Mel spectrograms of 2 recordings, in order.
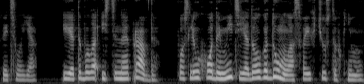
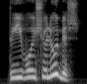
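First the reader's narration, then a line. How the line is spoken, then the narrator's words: Displeased growl. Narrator (Russian): прорычал недовольный мужчина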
